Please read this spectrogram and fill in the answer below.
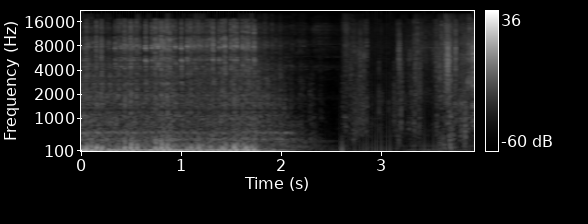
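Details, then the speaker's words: Corvair engine that stumbled on rev-up, after going through the valves to a quarter turn: climbs through a rev with an even, steady rumble and no stumble, revving much smoother; smooth rev-up. "right, it's revving up a lot smoother. I'm a lot more happy with that."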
